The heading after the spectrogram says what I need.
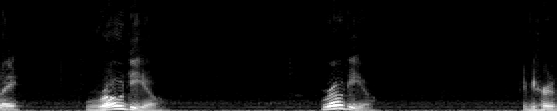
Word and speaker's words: rodeo: It's called a rodeo. Rodeo. Have you heard of that? Well, that word came from Spanish, and in Spanish they pronounce it rodeo. rodeo.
